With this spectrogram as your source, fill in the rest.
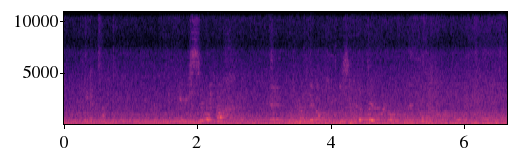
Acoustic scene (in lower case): bus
